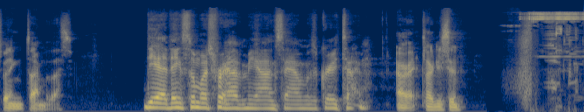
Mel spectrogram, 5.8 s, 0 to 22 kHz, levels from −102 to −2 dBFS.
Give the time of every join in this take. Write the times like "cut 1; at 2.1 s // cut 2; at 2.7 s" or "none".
none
